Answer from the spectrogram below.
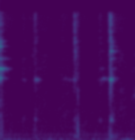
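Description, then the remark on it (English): A drinking glass is handled and clinks several times in quick, irregular taps, bright ringing tones that fade fast, with no talking. “I keep fondling this glass, and you I really do.”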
